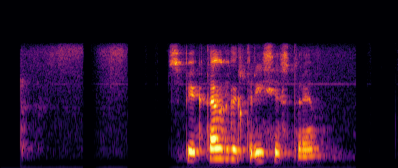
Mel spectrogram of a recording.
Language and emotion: Russian, neutral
